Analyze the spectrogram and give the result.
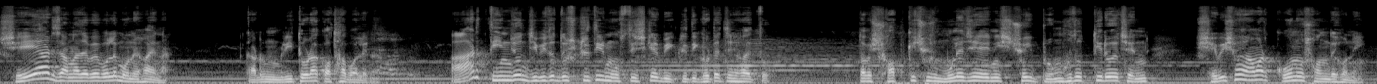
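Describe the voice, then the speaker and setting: A man performs a suspicious investigator in a horror radio play. The voice is a little high and deliberately speculative, with a wry turn, set over faint music. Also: animated, natural voice. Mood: suspicious, certain. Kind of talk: audio horror story acting.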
